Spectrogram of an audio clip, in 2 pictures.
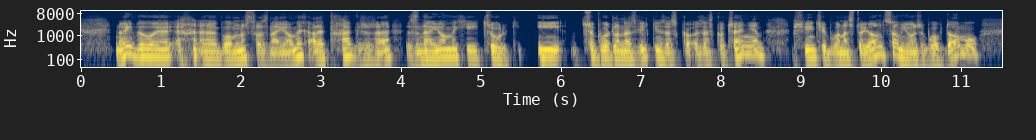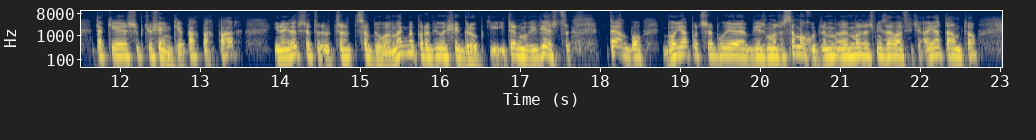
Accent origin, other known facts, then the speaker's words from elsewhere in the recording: Poznań, Greater Poland Voivodeship, Poland; also born or lived in Zamość; ja jestem z poznaniakiem, wielkopolaninem, ale z racji pracy mojego taty mieszkaliśmy w Zamościu.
